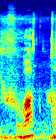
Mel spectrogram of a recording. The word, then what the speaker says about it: 風W: 風にダブルでふわっとって読ませるってとこがすごいね。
